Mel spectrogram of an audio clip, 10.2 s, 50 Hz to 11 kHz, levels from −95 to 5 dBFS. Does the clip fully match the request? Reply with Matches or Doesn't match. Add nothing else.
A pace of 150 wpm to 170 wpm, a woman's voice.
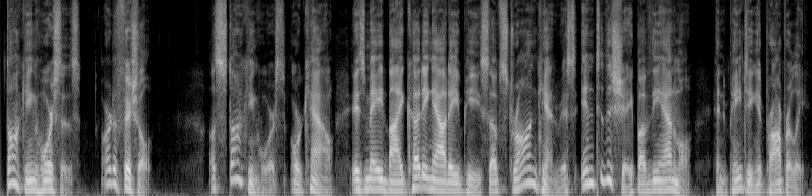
Doesn't match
